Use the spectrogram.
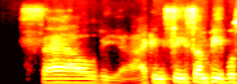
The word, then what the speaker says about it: Salvia: The first word is salvia.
